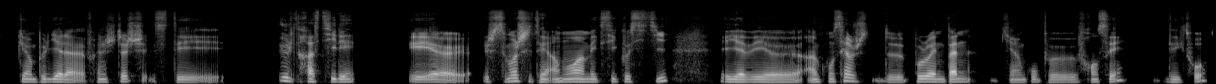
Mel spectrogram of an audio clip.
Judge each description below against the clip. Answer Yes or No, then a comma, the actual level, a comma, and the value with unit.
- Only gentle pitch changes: Yes, narrow, 2.2 semitones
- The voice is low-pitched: Yes, low, 120 Hz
